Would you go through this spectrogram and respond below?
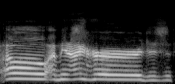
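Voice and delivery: high, slow, dismissive mimic; mocking customer. Owner imitating customers who buy from hype, slow mock. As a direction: lightly parody a hype-following buyer.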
